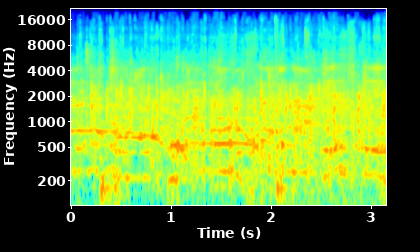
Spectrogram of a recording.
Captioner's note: applause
